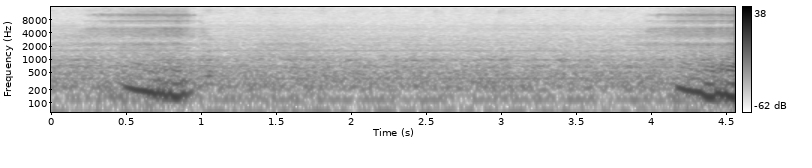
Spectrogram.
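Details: Cartoon characters (Snats) sleeping and snoring: two soft, low snorting breaths a few seconds apart over quiet room noise.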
